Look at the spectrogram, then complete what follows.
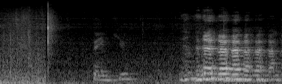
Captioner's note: laughs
